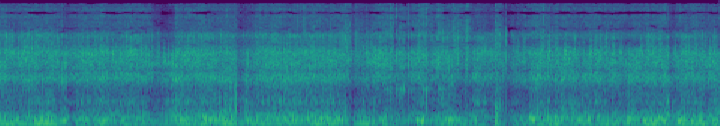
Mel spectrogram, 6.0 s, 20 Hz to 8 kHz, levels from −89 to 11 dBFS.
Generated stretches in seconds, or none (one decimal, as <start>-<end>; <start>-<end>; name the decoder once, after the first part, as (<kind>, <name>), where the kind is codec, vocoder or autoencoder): 0.5-1.3 (vocoder, BigVGAN v2); 4.3-6.0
